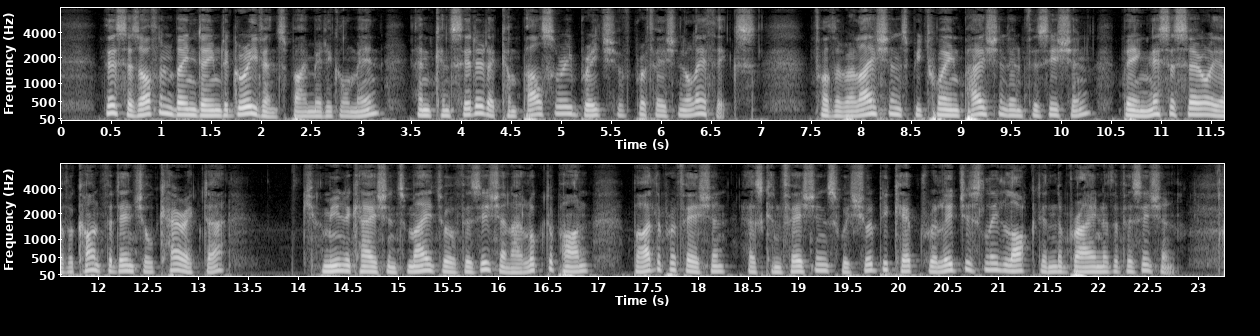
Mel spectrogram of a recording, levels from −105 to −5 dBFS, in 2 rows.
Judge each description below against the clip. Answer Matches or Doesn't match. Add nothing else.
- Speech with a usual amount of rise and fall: Matches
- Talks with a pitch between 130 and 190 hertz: Matches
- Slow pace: Doesn't match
